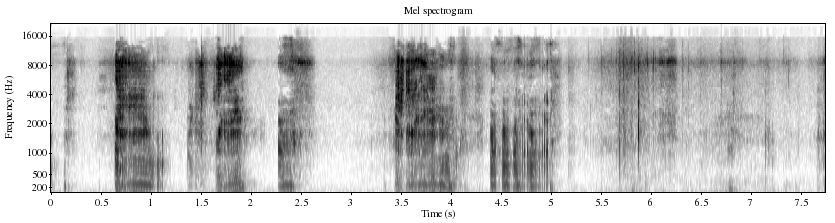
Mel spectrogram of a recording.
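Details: Female dog growling in play indoors over a teddy being offered and taken back; four or five buzzy, droning growl bursts, each about half a second, separated by short pauses, then a softer rumbling stretch toward the end.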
